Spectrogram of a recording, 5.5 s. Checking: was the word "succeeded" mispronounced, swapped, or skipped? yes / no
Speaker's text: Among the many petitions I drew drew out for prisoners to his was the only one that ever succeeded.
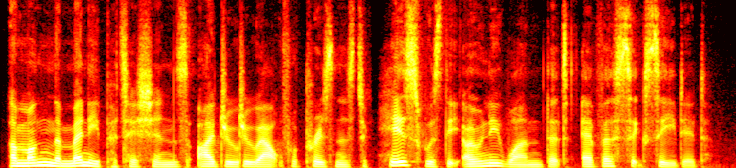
no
